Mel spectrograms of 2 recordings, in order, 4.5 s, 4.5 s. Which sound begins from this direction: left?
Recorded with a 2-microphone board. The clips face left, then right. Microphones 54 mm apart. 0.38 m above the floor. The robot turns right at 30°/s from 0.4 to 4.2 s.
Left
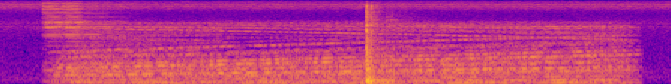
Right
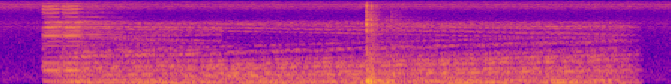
A door slam, at 2.4 s.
